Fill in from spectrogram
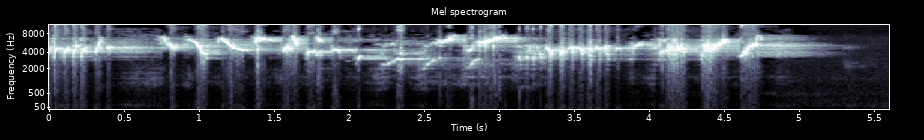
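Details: High, rapid twittering song of a Belgian canary, a tumbling run of chirps and short whistled notes that fades out at the end.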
